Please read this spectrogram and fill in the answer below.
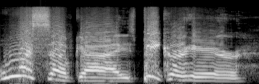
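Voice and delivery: very loud, high-pitched voice bursting with enthusiasm. Greeting viewers at the start of a tutorial: very enthusiastic and loud. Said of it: "that's what I sound like if I am very enthusiastic and loud".

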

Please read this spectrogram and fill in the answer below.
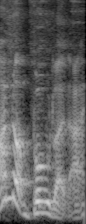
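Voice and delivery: high, offended, indignant voice. A barn owl looks at the pad and protests to the young lady, indignant. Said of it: "he said indignantly".

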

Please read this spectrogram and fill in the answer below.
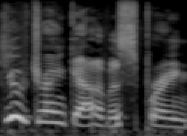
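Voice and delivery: shrill, high-pitched yell. Recounting an argument, the speaker acts out the other person's reply: retelling a yell back. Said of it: "And you're just like yelling back".

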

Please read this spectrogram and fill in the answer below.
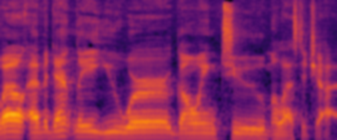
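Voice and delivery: ordinary talk

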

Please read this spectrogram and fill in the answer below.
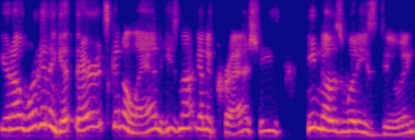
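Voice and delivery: high, loud, carefree mock voice. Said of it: "And we just say".

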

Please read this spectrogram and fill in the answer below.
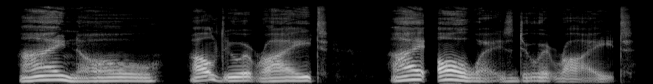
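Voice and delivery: drowsy, sleepy, creaky, half-asleep, know drawn out. A narrator reads the dog's reply after it is told to wake up, sleepy. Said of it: "The dog nodded sleepily".

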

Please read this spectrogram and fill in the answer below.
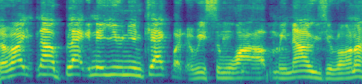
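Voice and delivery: put-on Australian accent all the way through. Giving a line the person should not say in court: Australian accent. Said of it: "Is he Australian?".

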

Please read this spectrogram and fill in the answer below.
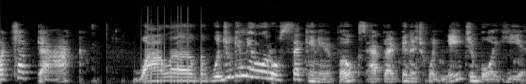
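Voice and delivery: cocky, wisecracking cartoon rabbit voice. In a Looney Tunes voice impressions video, Bugs Bunny voice.

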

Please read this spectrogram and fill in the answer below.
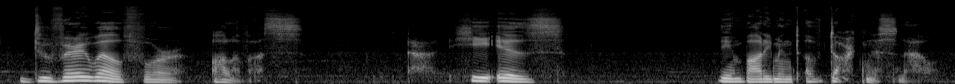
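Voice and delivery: low, ominous, sinister dark druid voice. Game master voicing a figure the players overhear talking, in a dark druid voice. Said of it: "And you see the dark druid".

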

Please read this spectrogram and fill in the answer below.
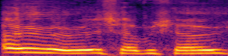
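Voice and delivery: yawning while talking. Watching a TV episode with others, speaking through a yawn. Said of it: "sorry, I was yawning".

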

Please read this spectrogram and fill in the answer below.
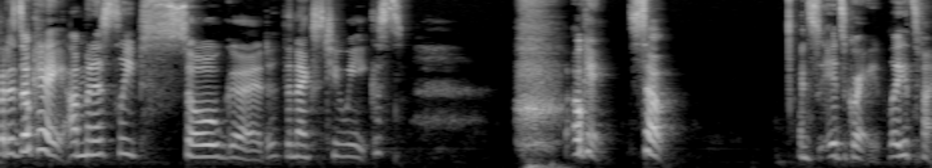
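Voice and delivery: talking through tears, crying. The speaker explains they are crying from exhaustion, then keeps talking: crying while talking. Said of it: "I'm literally crying because I'm exhausted".

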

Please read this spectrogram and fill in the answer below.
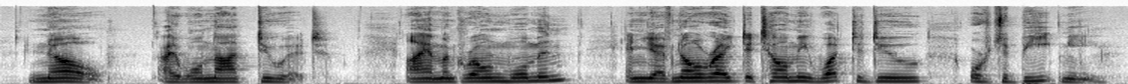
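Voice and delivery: ordinary delivery

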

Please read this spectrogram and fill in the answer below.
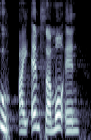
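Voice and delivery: loud, slow caveman-ish voice with words drawn out. Telling a story, pressed to prove being Samoan, answering in a caveman-ish voice. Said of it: "Like caveman-ish".

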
